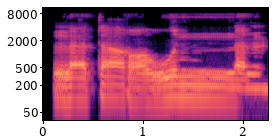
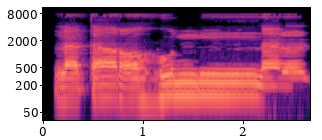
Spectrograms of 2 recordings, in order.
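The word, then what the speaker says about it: لترون: Huruf wunnya itu sering diganti dengan huruf H. H besar ya. Latarunnal jahim. Dibaca dengan latarohunnal jahim. Tumma lataroahunnaha ainal yaqin.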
